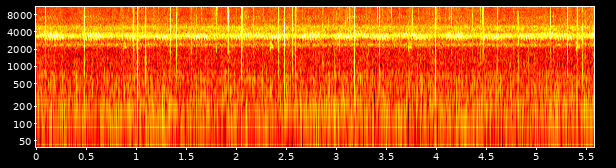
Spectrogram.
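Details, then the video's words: Autumn-night grass insects near a campfire, captured on an MKE600 microphone with low-cut: a continuous high-pitched insect drone holds steady while scattered wood snaps and crackles punctuate it every second or so. "가을밤 풀벌레 소리"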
